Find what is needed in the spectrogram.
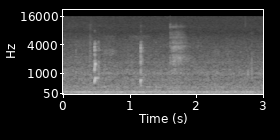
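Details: Baby's hiccups: two faint, sharp little squeaks about 0.7 s apart over a steady room hum. Parents say they are normally louder, have lasted about 5 minutes, and the tired baby wants to sleep.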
